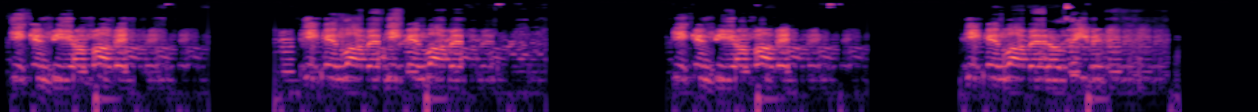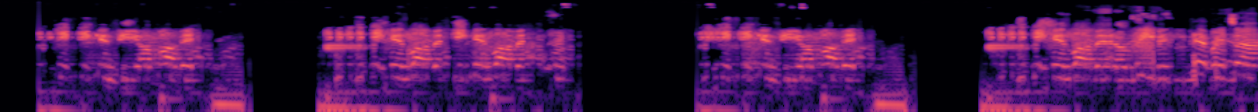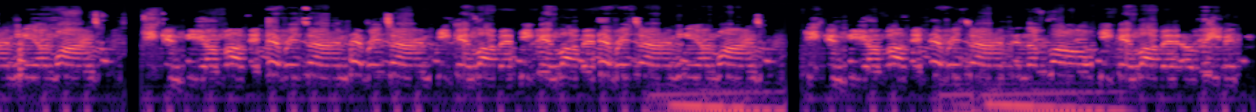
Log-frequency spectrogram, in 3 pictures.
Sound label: Acapella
